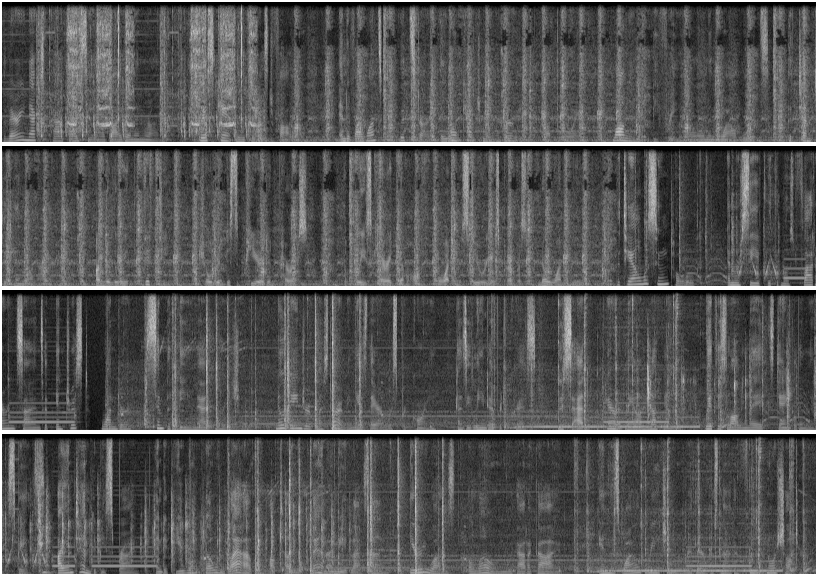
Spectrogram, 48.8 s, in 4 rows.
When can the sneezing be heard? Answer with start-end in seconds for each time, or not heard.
36.8-37.5.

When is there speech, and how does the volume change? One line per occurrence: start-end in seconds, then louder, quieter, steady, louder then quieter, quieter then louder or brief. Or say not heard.
0.0-48.8 steady.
